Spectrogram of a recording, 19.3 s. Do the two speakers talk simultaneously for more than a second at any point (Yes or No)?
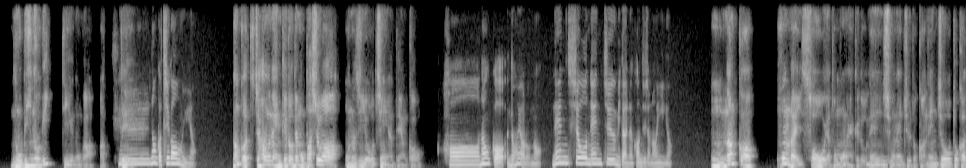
No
